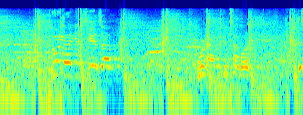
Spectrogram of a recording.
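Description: Live rock band through an outdoor PA: drum hits about once a second, with a voice shouting or singing over them.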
